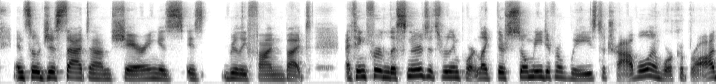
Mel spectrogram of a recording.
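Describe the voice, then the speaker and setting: Very fast speech in a Western Canadian accent. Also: woman. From Edmonton, Alberta, Canada. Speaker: podcast producer. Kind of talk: interview. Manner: halting, many fillers.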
